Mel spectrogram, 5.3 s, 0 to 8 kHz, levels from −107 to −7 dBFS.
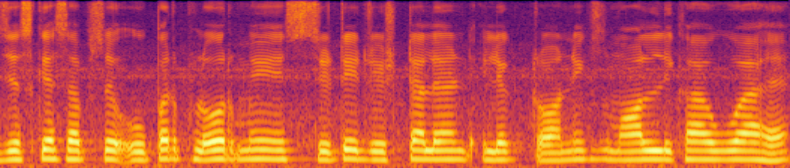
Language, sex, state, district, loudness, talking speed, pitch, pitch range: Hindi, male, Madhya Pradesh, Umaria, -15 LUFS, 145 wpm, 155 Hz, 150-160 Hz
